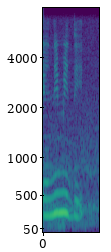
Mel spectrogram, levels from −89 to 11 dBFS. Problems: constant background noise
